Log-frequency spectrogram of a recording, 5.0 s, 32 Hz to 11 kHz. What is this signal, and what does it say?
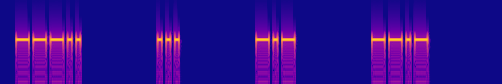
Morse code, heard as a keyed tone, about 28 wpm, spaced as for 10 wpm, 700 Hz. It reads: 8SKQ
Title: USA Call Signs - 6x Character Spacing - 28wpm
